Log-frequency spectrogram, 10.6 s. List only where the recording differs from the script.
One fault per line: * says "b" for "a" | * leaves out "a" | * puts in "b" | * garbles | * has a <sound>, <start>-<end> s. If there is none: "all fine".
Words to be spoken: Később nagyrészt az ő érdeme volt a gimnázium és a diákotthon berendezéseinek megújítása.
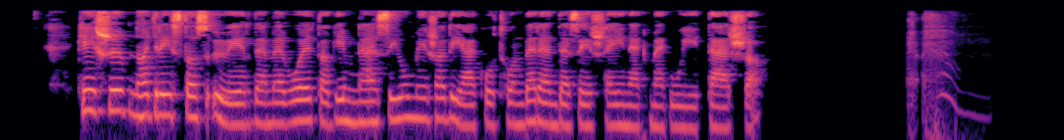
* has a throat clearing, 9.1-9.9 s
